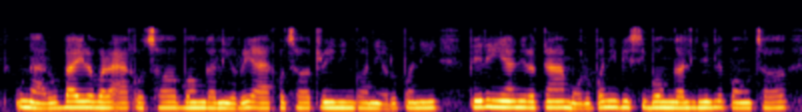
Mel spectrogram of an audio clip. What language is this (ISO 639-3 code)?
nep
